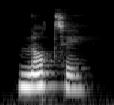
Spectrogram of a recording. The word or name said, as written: knotty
